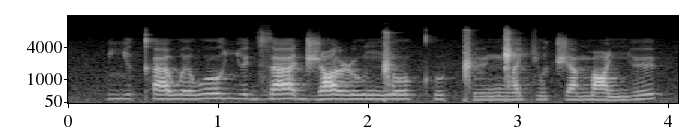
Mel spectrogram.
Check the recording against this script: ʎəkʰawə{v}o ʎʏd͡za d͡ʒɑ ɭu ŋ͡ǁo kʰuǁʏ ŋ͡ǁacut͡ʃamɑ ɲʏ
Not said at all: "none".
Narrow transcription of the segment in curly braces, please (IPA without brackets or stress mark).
w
